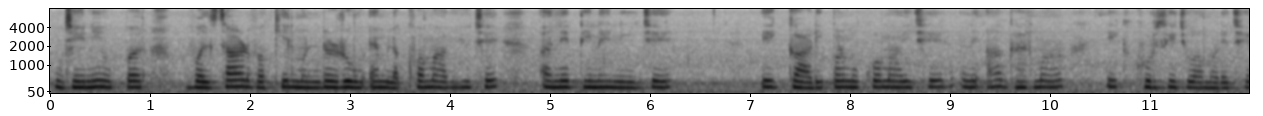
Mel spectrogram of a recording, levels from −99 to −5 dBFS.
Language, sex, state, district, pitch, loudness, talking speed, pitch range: Gujarati, female, Gujarat, Valsad, 215 Hz, -15 LUFS, 135 wpm, 205-220 Hz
